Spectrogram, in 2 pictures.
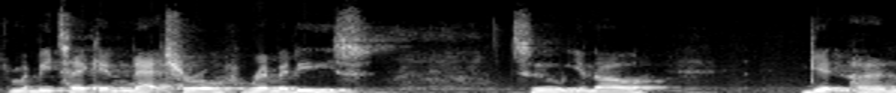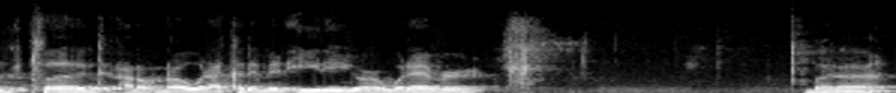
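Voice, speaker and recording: Talking loosely on his own podcast, a man with a congested nose drifts along using many fillers. His medium-pitched voice barely changes pitch, and he takes it slowly with frequent pauses, in a recording that is roomy, long-echoing, and slightly dull.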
